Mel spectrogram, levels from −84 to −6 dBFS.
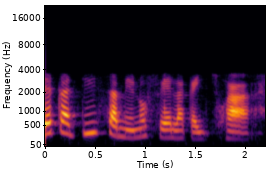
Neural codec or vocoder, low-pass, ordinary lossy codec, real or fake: none; 3.6 kHz; none; real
